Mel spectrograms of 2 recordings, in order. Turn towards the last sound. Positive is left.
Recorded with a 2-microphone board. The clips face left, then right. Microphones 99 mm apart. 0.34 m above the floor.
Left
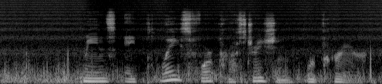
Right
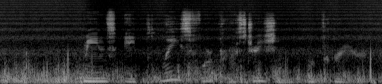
turn(degrees=55)  # may be behind; listen again after turning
